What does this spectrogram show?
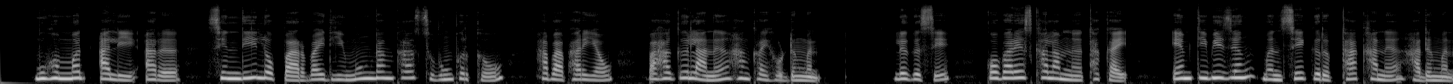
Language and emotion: Bodo, neutral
